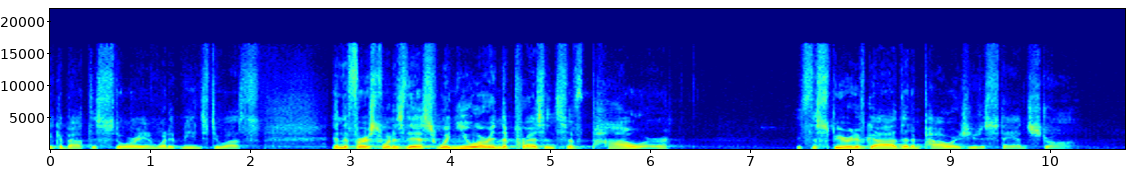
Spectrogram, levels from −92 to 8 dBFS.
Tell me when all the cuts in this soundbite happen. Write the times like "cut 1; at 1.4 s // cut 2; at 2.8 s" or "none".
none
